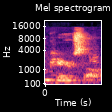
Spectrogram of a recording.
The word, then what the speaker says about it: Pearsall: How do you pronounce his name? Ricky Pearsall? Ricky Pearsall.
